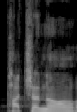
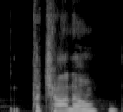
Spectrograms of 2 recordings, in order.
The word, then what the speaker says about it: Pachano: I think his name was Alberto uh Pacano uh Pachano something like that.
